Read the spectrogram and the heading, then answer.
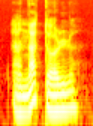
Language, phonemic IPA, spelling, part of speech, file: French, /a.tɔl/, atoll, noun, Fr-atoll.ogg
- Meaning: atoll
